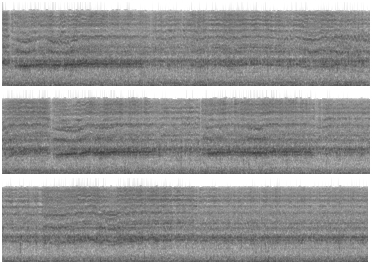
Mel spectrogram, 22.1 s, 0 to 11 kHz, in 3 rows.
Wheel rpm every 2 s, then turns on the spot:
220, 230, 220, 210, 210, 230, 230, 220, 220, 230, 230.
none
